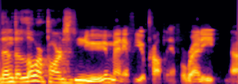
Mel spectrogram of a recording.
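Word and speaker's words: 女: shelter right and then the lower part is new many of you probably already know it new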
